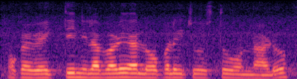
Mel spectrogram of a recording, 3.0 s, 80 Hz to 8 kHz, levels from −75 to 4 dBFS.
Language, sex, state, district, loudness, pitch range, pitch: Telugu, male, Telangana, Hyderabad, -16 LUFS, 140-150 Hz, 145 Hz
